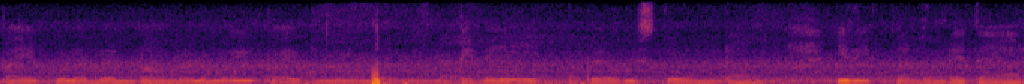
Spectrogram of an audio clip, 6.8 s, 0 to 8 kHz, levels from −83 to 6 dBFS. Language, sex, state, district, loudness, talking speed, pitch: Telugu, female, Andhra Pradesh, Guntur, -34 LUFS, 70 wpm, 195 Hz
